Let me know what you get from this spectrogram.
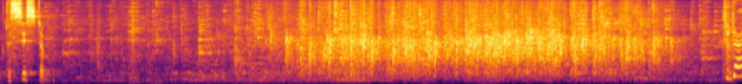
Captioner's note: applause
